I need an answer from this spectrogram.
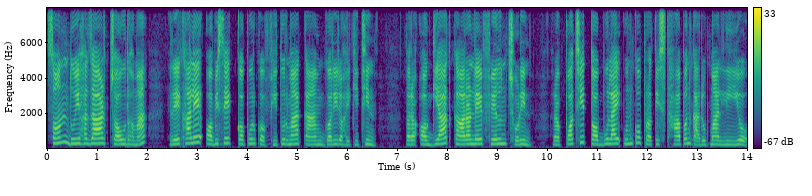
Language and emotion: Nepali, neutral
